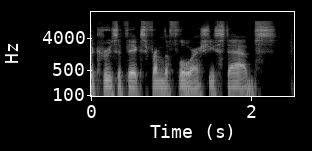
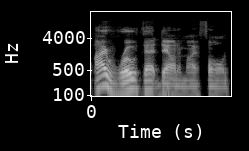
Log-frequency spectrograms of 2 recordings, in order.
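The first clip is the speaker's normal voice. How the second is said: usual speaking voice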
